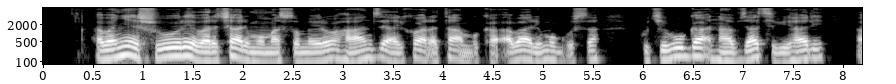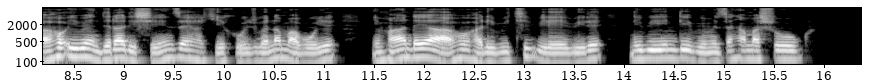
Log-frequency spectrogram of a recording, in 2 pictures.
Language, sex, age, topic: Rundi, male, 25-35, education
